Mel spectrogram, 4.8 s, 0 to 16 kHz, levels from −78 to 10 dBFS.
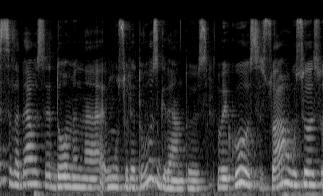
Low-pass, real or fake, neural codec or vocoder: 10.8 kHz; real; none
